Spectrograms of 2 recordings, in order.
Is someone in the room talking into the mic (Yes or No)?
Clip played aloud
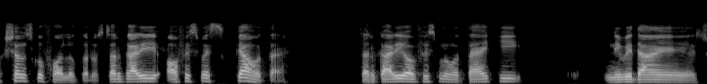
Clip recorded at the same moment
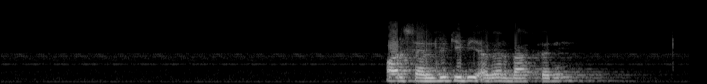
Yes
